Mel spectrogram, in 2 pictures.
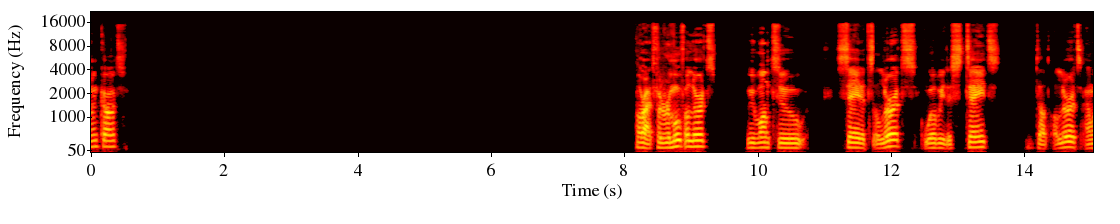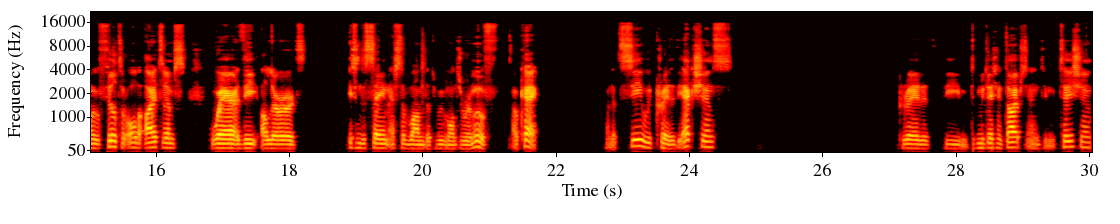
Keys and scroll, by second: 2.2 Return, 6.9 alt+super+l, 26.1 super+c, 29.5 super+v.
